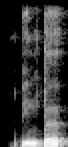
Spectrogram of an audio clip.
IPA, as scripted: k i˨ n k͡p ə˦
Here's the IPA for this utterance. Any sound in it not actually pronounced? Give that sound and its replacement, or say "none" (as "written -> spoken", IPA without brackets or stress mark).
k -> k͡p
